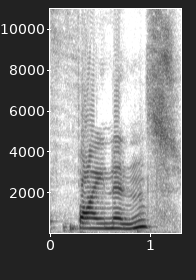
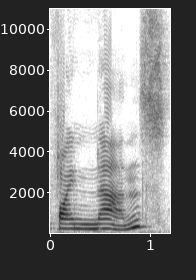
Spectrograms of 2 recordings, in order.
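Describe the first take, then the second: First: The last syllable has a reduced 'ens' vowel. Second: The last syllable has a full 'ance' vowel. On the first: The speaker calls it wrong. "You don't say" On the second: The speaker calls it right. "you say"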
